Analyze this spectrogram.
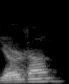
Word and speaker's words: Yerzhan: My original name is Yerzhan, but it's quite tricky to pronounce for, especially for Americans.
